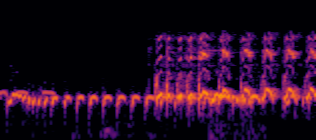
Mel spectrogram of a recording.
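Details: Song of a local zebra dove, or perkutut: quick, evenly spaced soft coos that build into a louder, fuller sequence of rising-falling notes, roughly two per second.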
